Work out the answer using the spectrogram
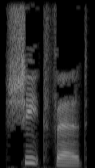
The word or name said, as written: sheetfed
